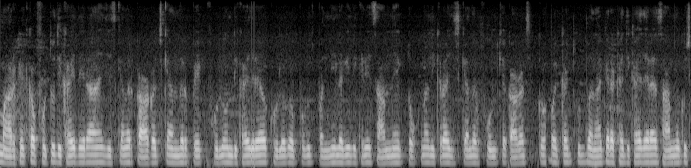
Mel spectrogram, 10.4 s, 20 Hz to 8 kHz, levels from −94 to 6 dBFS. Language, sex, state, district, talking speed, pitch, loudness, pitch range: Hindi, male, Andhra Pradesh, Visakhapatnam, 285 wpm, 125 Hz, -21 LUFS, 120-130 Hz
